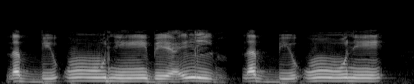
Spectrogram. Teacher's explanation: فهنا الهمز ثابت والواو تمد حركتين وصلا ووقفا · Term: شبيه بالبدل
